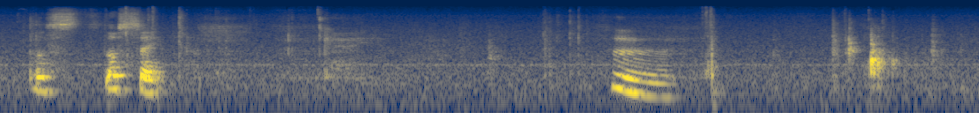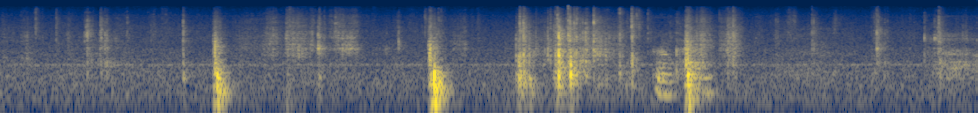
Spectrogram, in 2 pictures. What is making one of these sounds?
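A deck of cards is shuffled with quick soft flicks and taps.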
